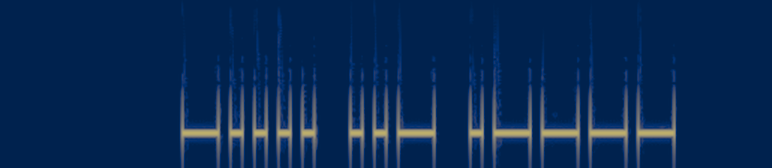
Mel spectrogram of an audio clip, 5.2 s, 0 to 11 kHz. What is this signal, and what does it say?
Morse code, heard as a keyed tone, about 15 wpm, 700 Hz. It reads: 6U1
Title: Three Challenging Letter-Number Combinations 15wpm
